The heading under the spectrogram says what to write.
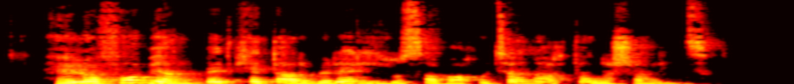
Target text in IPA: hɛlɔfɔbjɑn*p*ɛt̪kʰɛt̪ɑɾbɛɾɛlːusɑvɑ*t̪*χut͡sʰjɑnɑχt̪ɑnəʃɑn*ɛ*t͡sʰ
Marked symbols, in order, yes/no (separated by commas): yes, no, no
